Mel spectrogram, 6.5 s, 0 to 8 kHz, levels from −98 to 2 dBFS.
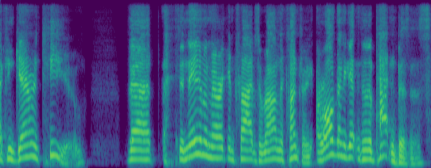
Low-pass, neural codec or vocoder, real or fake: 7.2 kHz; codec, 32 kHz, 1.9 kbps, SNAC; fake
